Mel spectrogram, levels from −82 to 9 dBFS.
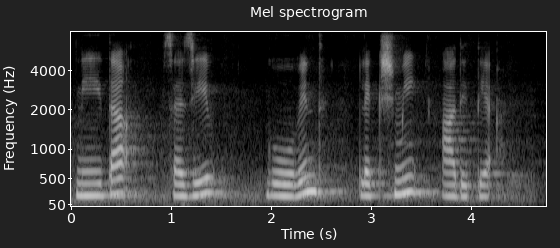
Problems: none marked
